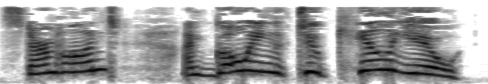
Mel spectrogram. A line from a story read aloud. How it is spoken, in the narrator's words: I shouted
